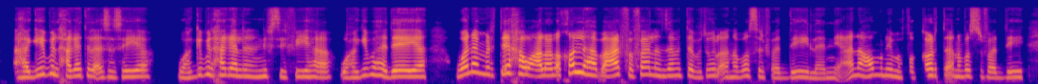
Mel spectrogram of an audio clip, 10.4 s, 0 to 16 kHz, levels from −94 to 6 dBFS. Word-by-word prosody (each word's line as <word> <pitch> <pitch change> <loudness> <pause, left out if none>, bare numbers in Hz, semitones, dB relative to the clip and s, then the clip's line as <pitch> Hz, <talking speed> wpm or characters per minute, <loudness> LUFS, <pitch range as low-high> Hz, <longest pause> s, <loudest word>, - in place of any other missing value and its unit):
هاجيب 255 +10 0
الحاجات 270 -4 0
الأساسية، 235 +2 -3 0.3
وهاجيب 220 +9 -7
الحاجة 295 -2 +2
اللي 260 -2 -2
أنا 245 - -5
نفسي 235 -1 -6
فيها، 235 -1 -3
وهاجيب 215 +9 -5
هدايا، 245 -3 +4 0.3
وأنا 330 +10 +5
مرتاحة 335 +1 +3
وعلى 275 -2 +5
الأقل 375 +7 +5
هابقى 280 -5 +5
عارفة 290 -2 +6
فعلًا 310 0 -2
زي 275 - -3
ما 280 - -7
أنت 275 -1 -6
بتقول 260 +3 -7
أنا 225 0 -6
باصرف 240 -2 -8
قد 195 +1 -10
إيه، 220 +1 -4
لأنّي 195 0 -7
أنا 280 - -1
عمري 280 +2 -2
ما 235 - -6
فكرت 225 +6 -2
أنا 240 - -4
باصرف 240 -3 -6
قد 200 0 -8
إيه. 225 +1 -5
250 Hz, 200 wpm, -24 LUFS, 225-285 Hz, 0.3 s, عارفة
